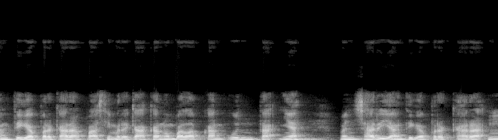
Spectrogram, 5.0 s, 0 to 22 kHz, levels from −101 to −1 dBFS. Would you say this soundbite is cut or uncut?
uncut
